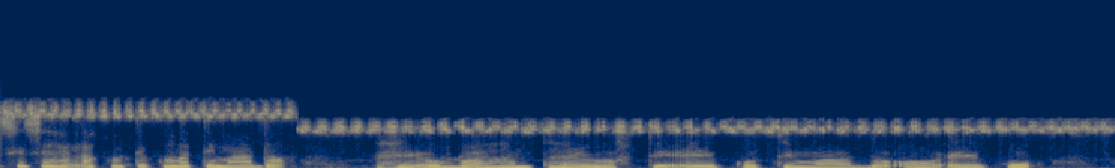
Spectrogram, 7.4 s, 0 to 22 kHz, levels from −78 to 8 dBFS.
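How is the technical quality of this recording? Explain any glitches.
The technical quality is poor: heavy low-bitrate compression runs through the whole clip, and most of it plays back too slowly.

Opus voice compression affects the entire clip. At about 10 kbps in SILK wideband mode, the coder models the speech with linear prediction and quantises the excitation coarsely, so it sounds muffled, hoarse and faintly robotic. On a spectrogram, energy stops abruptly at about 8 kHz, with smeared, blocky harmonics below.

A section at the wrong speed begins at 1.98 s, right after "kuma timaado", and lasts to the end. Playback runs at 0.723 times normal speed, so the speech drags and drops about five semitones, likely from a clock mismatch. On a spectrogram, harmonics and formants shift downward and spread out in time.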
